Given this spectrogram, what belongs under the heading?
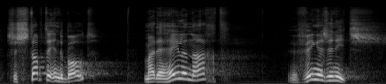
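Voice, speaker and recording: A man from the Netherlands preaching a sermon, telling the Bible story in a lively way and acting out its dialogue. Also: high voice, unhurried. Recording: long hall reverb.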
